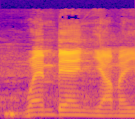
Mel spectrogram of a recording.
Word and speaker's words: Wembanyama: All eyes on Victor Wembanyama, yama, yama, yama.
